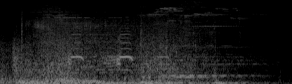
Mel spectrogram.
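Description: A Gilded Goose card in the MTG Arena digital card game sounds a goose honk, a couple of loud, close honks followed by fading game ambience.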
